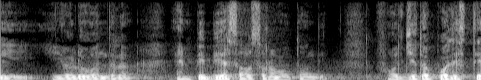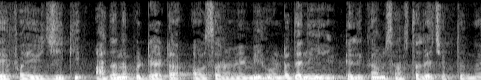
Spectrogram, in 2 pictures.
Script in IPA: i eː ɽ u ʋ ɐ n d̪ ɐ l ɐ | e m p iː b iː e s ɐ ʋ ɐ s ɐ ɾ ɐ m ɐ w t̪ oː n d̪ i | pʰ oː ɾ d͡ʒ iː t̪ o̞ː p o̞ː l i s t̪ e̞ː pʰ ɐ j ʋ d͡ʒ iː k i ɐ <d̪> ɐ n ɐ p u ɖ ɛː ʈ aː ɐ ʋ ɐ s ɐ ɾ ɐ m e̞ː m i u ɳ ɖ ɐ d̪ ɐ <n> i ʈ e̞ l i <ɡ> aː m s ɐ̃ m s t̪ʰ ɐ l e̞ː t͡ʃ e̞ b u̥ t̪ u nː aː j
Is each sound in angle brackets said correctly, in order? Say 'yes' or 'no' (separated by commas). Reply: yes, yes, no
